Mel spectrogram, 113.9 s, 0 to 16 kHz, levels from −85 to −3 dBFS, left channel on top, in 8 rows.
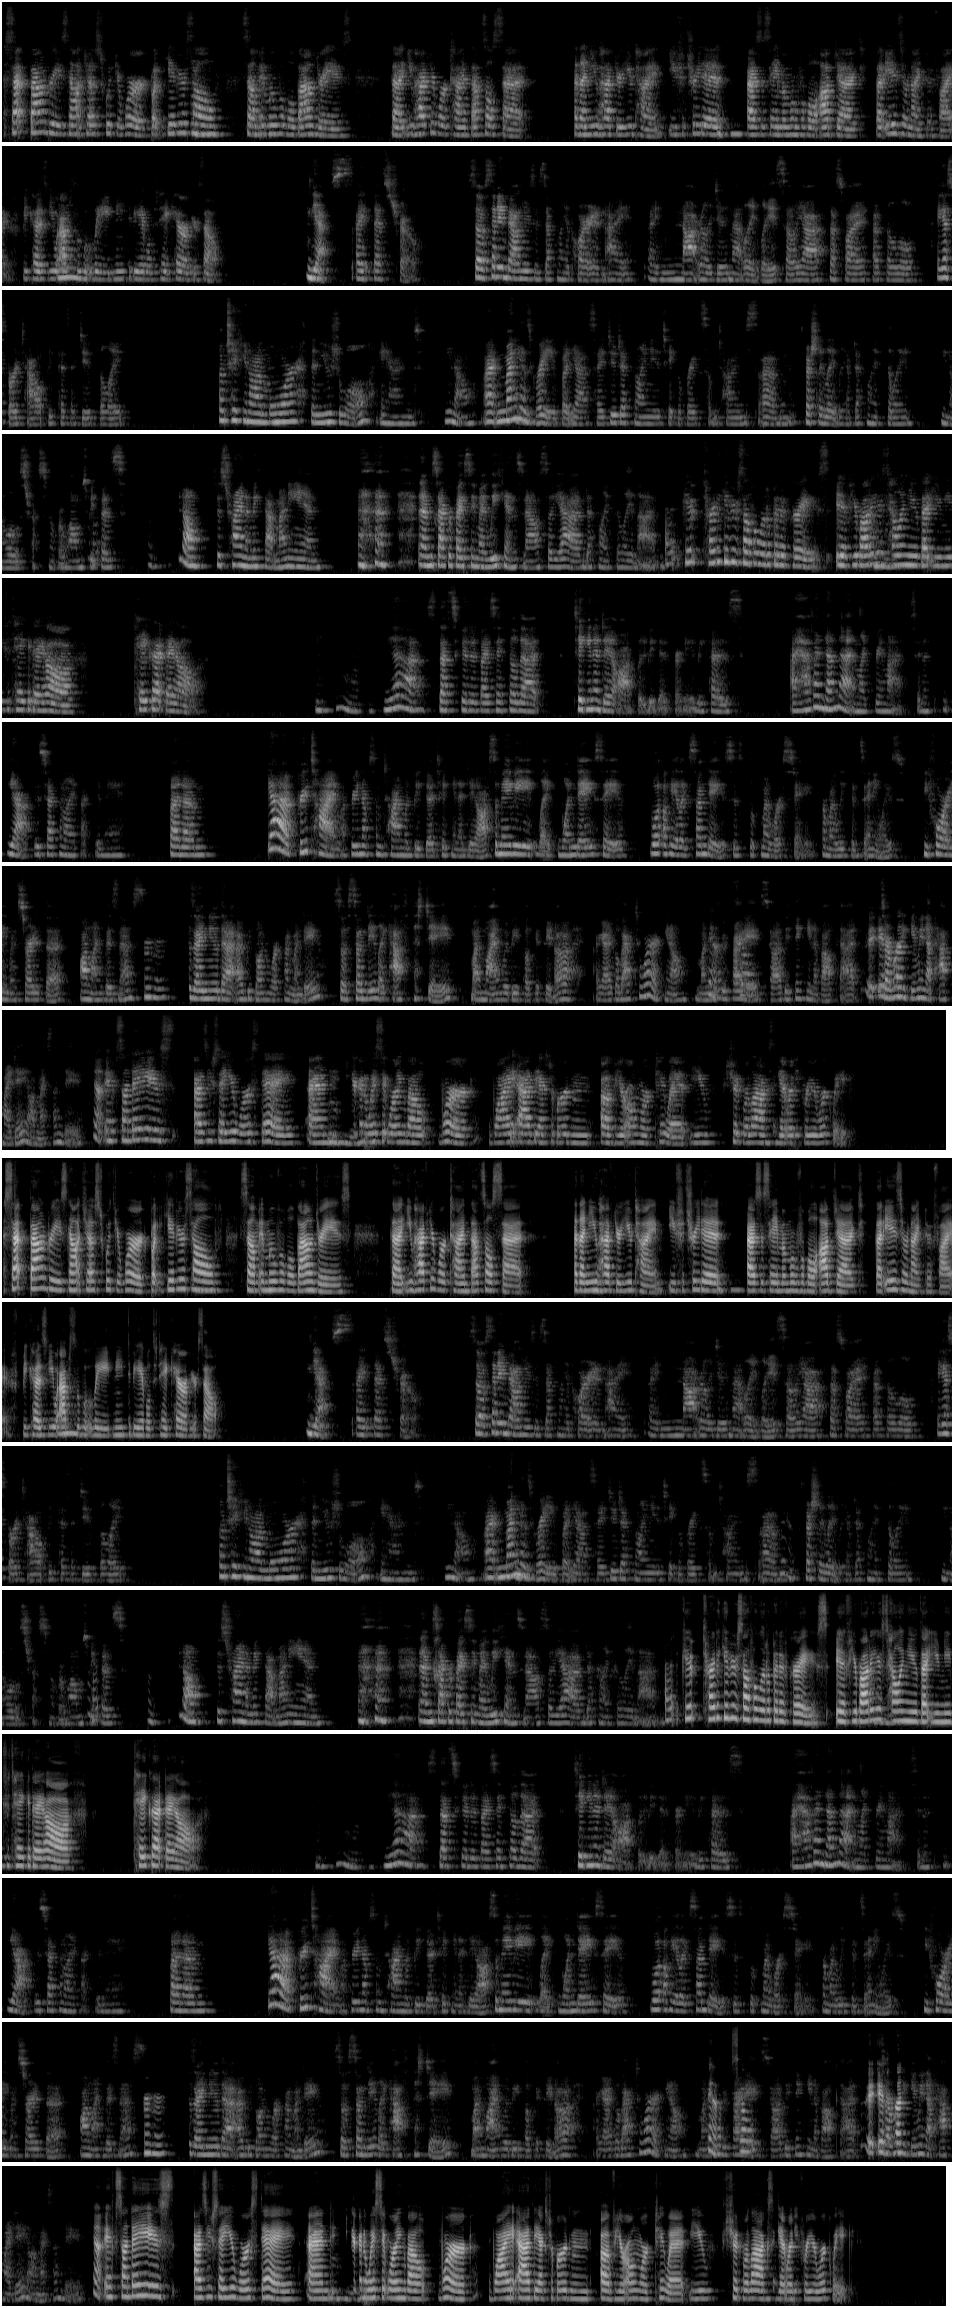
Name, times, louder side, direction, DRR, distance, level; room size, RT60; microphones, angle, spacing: voice 1, 0.0-3.2 3.6-5.2 5.8-7.8 8.6-10.8 11.2-12.8 13.1-17.5 36.2-36.3 40.3-40.4 44.1-44.2 44.9-45.0 52.7-58.2 59.0-60.0 87.6-87.9 96.1-96.3 96.6-96.8 98.4-99.0 101.1-102.3 102.6-104.7 105.1-106.7 107.0-112.4, right 8 dB, 55° right, 0.4 m, -35 dB
voice 2, 2.8-3.2 10.7-11.1 15.1-15.5 18.8-20.5 21.3-23.7 23.9-27.9 28.3-30.3 31.7-34.8 35.1-42.1 42.6-44.6 45.4-47.5 48.1-52.6 55.8-56.2 61.7-62.4 62.7-65.0 65.6-68.1 68.8-73.1 73.8-74.3 75.2-80.6 81.0-82.3 82.6-84.8 85.1-86.4 86.7-87.5 88.3-92.2 92.5-98.3 98.7-100.9 104.6-105.2 111.2-111.6, left 3 dB, 30° left, 0.4 m, -45 dB
4.6 x 2.7 x 2.9 m
head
